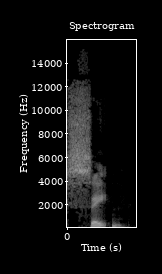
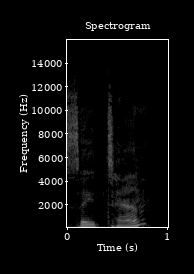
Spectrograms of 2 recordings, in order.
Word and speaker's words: seitan: That looks like Satan. It's a Chinese-American dish. – Seitan? – Thanks. Thanks for having me. No, seitan.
